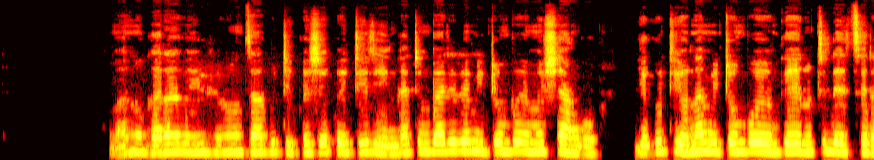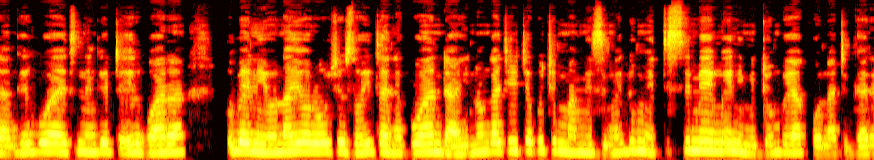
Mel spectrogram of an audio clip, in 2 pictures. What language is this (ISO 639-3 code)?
ndc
